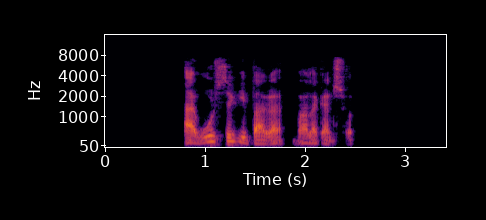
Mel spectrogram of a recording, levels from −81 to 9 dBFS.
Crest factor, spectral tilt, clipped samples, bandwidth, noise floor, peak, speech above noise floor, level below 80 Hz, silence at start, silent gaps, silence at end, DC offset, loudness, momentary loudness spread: 24 dB; -4.5 dB/octave; under 0.1%; 7.8 kHz; under -90 dBFS; -6 dBFS; over 62 dB; -68 dBFS; 0.8 s; 1.82-1.88 s; 0.95 s; under 0.1%; -28 LUFS; 7 LU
